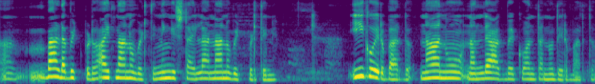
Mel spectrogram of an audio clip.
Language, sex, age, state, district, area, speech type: Kannada, female, 30-45, Karnataka, Koppal, rural, spontaneous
